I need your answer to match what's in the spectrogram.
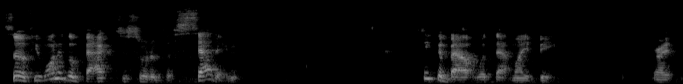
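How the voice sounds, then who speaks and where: A young adult man acting as an elementary teacher speaks directly to young pupils from a room at home, giving a read-aloud and story structure lesson. His mid-range voice is sharp in tone, slightly slow, and swoops wildly in pitch.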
